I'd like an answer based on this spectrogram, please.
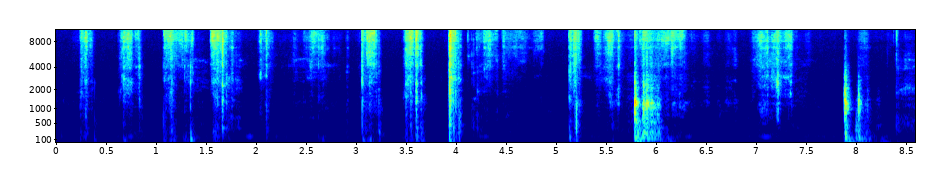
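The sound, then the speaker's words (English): An oracle card deck being handled and a card pulled: many quick, papery flicks, slaps and rustles in irregular bursts, with a couple of louder, fuller rustles near the end. “Let me just pull this Oracle card here. Sorry about that.”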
